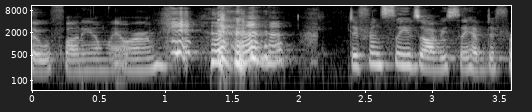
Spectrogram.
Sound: both laughing

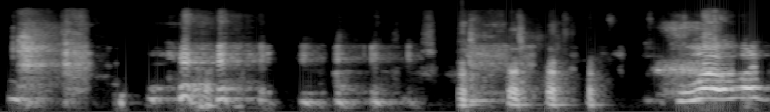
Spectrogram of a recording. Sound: group laughing

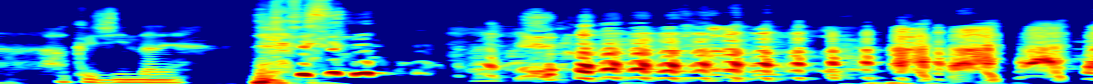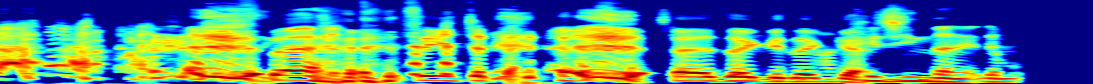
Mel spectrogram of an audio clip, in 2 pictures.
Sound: laughs

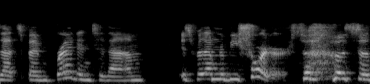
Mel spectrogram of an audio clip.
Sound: laughter

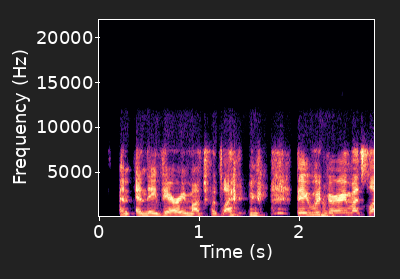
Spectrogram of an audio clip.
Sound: chuckling

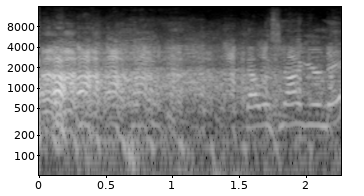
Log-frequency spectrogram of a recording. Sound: audience laughter

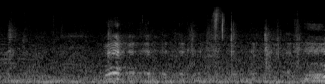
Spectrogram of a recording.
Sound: maniacal laughing

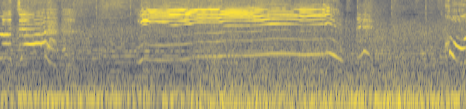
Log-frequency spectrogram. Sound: lamenting shriek

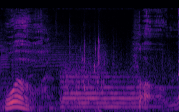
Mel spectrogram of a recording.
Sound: bell tolls

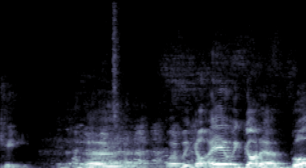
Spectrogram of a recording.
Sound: laughter

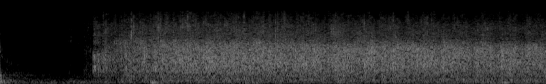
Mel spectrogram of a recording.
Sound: applause

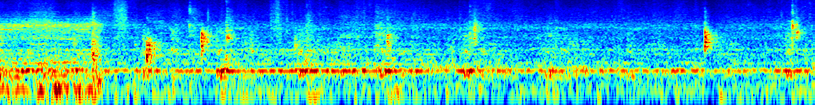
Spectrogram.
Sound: mixture popping

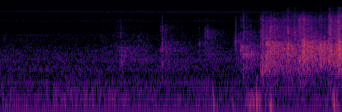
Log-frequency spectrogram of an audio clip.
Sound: applause

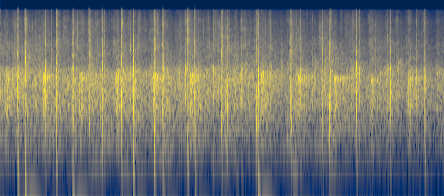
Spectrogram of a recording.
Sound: everyone applauds

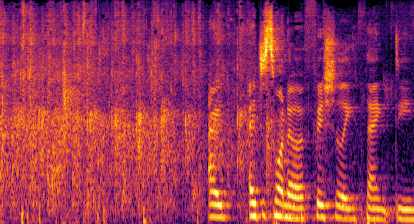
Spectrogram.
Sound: applause

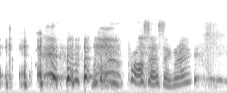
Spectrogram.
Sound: all laughing

